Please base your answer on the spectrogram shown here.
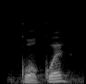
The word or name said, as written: quoque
